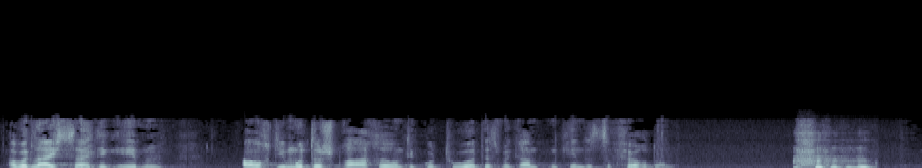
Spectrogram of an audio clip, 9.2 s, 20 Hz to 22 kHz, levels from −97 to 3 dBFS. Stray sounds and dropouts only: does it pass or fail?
fail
